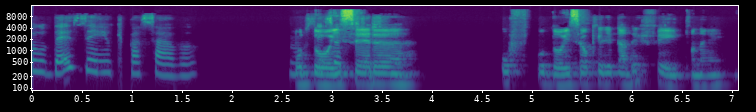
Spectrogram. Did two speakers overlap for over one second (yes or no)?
yes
